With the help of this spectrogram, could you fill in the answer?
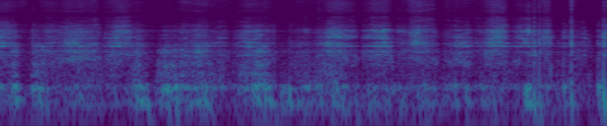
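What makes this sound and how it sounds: Long press-on nails scratch and tap along the printed side of a white-and-blue Nivea aluminium deodorant spray can, its hollow metal body lying on its side on a wooden table. A steady, bright, raspy scratching rises and falls in uneven swells about twice a second, with light, quick-fading taps and a faint low hollow undertone.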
